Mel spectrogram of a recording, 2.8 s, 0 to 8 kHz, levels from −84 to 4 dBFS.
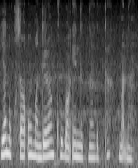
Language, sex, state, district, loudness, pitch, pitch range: Garo, female, Meghalaya, South Garo Hills, -16 LUFS, 225 Hz, 205-245 Hz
